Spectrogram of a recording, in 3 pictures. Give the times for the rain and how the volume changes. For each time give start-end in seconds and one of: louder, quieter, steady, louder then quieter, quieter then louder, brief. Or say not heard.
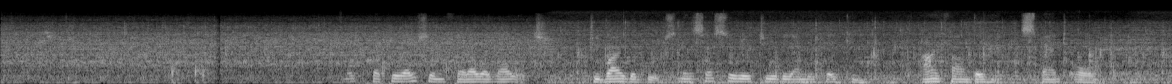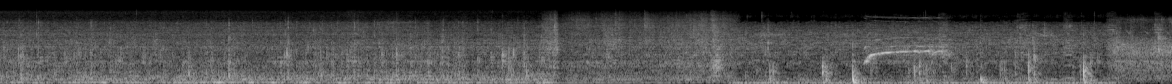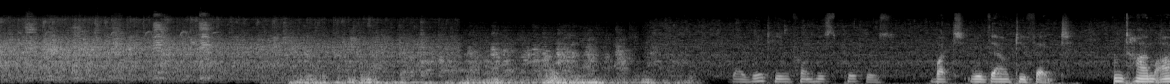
0.0-35.1 quieter.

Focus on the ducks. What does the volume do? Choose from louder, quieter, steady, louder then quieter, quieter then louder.
louder.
